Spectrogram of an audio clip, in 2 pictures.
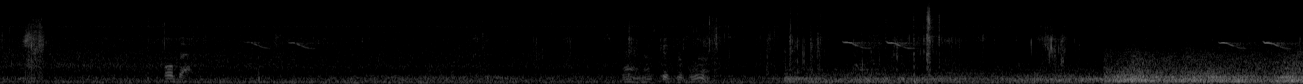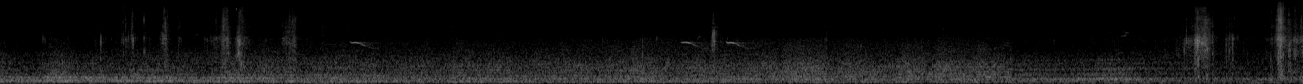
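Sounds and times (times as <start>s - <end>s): low rustle: 7.9s - 26.0s
bird chirping: 16.5s - 16.8s, 19.6s - 20.5s.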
